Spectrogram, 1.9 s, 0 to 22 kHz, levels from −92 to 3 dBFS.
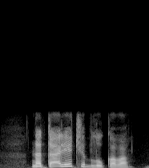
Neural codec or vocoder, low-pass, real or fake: none; 7.2 kHz; real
